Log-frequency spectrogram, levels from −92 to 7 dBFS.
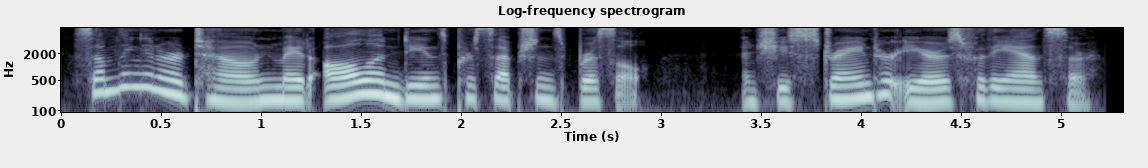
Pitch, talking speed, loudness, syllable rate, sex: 195 Hz, 190 wpm, -16 LUFS, 5.6 syllables/s, female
